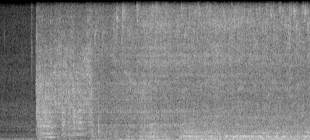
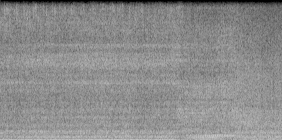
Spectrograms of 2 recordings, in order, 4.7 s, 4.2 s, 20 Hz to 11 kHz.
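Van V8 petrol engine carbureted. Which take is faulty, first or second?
second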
